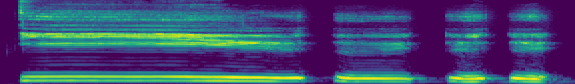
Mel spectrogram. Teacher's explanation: U is E, sound E, like in meat, but the tongue moves back a little bit. So it's E, and then you move it back.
